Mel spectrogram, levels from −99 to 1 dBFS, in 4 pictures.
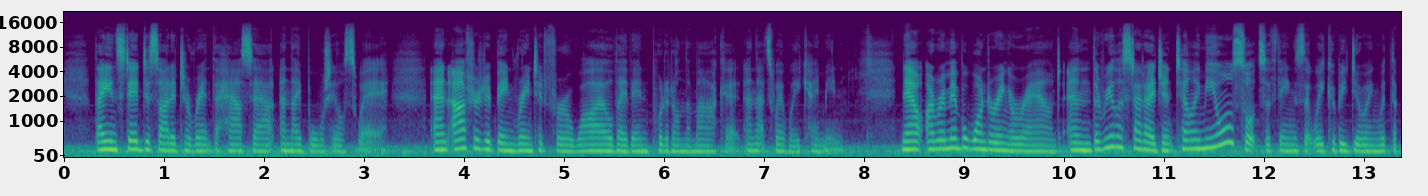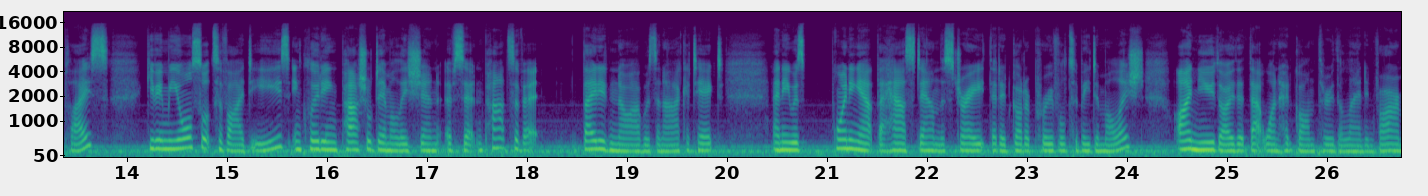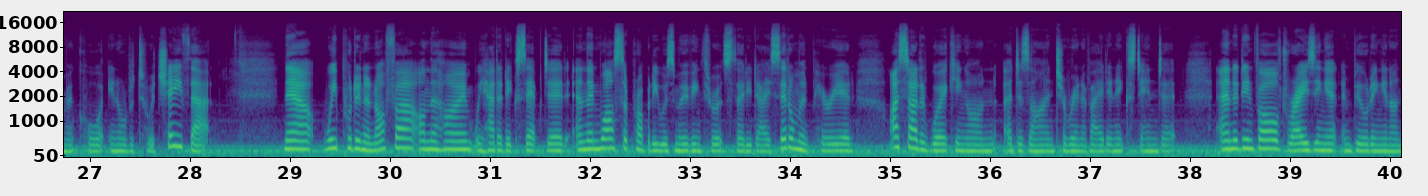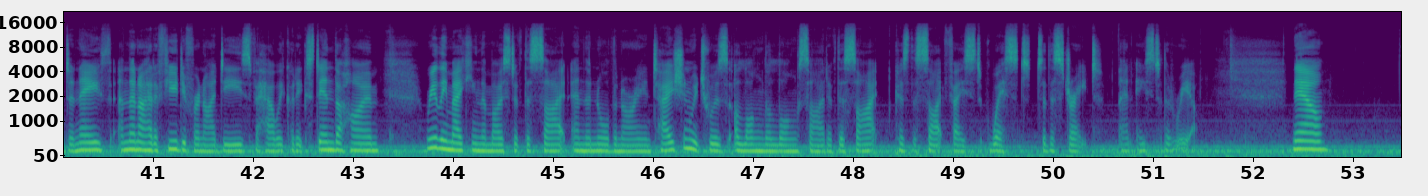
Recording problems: low rumble; noticeable; throughout; 15 dB below the speech

